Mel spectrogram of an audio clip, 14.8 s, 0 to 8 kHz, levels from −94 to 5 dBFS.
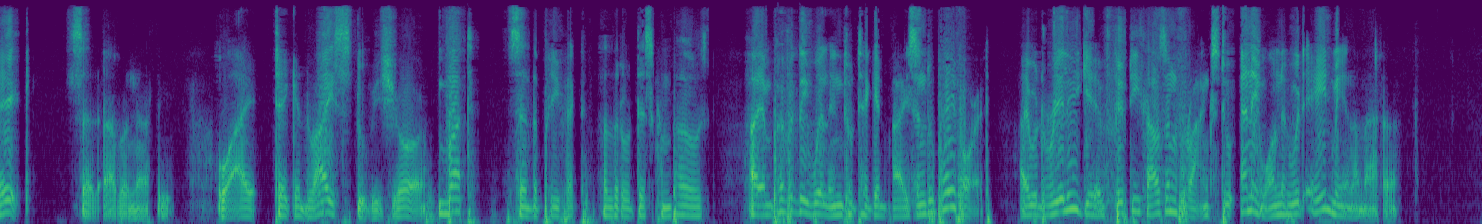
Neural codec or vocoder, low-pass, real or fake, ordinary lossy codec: none; 7.2 kHz; real; AAC, 32 kbps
